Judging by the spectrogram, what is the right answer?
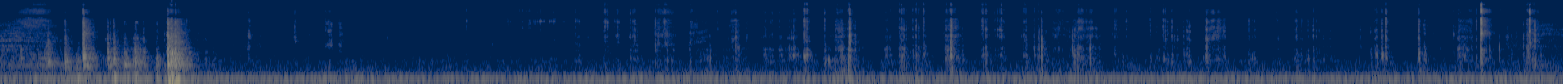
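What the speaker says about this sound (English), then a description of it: "Now I gotta cut this part away." Scissors cutting away part of a gothic vampire-and-roses junk journal page, quiet close snips in a loose, irregular rhythm over a low background hum, with no talking.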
